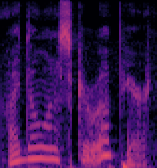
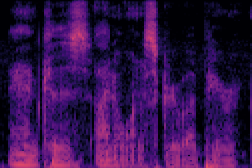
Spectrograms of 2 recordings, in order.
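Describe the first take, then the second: First: Much higher, playful pleading; mock high squeaky repeat. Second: Said in the usual way. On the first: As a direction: jump the voice way up, teasing. Repeats line, second one high.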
